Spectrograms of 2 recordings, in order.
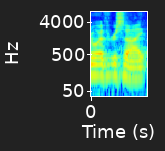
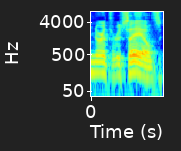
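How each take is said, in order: First: Versailles is given a French pronunciation. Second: Versailles is given a local English pronunciation. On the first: This follows the name's original French form. "I pronounce it that way" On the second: This is how locals say the town's name. "they call it North Versailles"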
